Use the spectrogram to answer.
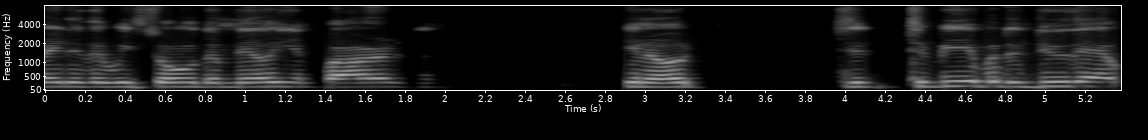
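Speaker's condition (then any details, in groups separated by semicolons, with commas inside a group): Cerebral palsy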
